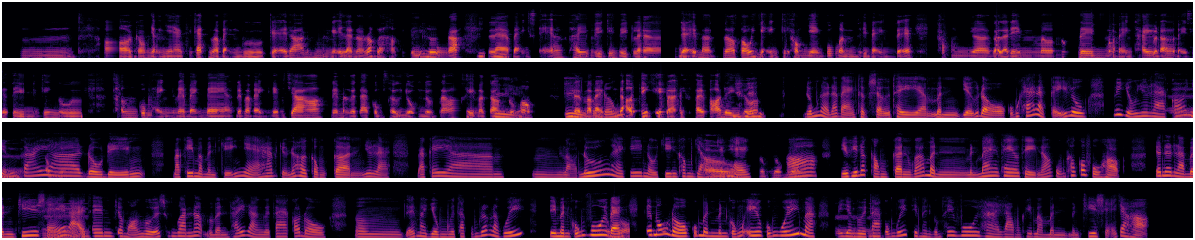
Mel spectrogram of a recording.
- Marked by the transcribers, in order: other background noise; tapping; chuckle
- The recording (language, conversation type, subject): Vietnamese, podcast, Bạn xử lý đồ kỷ niệm như thế nào khi muốn sống tối giản?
